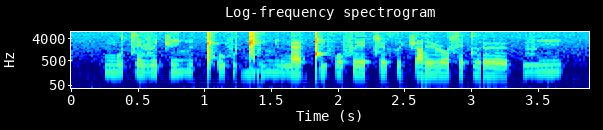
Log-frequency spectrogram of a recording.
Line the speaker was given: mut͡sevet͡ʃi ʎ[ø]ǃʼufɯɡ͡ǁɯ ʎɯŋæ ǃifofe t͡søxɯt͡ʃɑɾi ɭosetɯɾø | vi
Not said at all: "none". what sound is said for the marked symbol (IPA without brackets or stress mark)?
y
